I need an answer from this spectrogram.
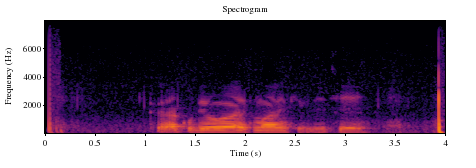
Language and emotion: Russian, neutral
